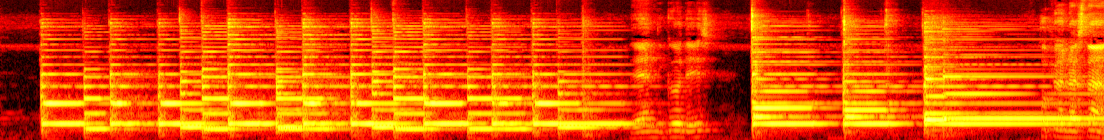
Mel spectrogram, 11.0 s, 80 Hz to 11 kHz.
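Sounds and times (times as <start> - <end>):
electronic keyboard piano run: 0.4 - 6.9, 7.5 - 11.0.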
